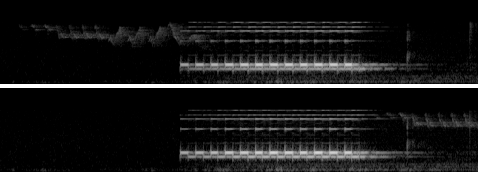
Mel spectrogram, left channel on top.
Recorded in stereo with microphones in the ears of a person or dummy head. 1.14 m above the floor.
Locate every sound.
1.8 s a phone ringing: 5° right (ahead or behind), 1.0 m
